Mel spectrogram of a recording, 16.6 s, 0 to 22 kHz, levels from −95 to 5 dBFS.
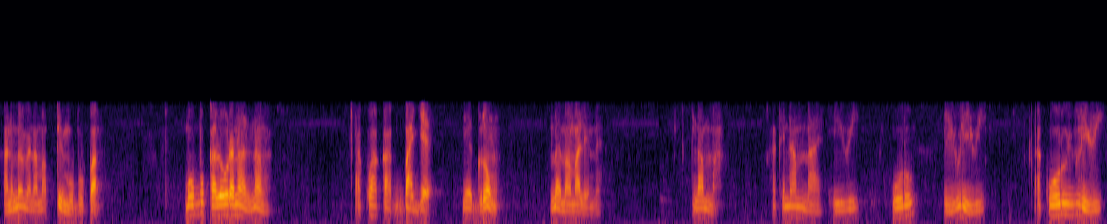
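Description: A speech clip that's been through the GSM full-rate codec for its whole length, and the damage is plainly audible. The codec models the vocal tract and drives it with a sparse, regularly spaced pulse excitation, keeping only every third sample, which gives the voice that buzzy, gravelly grain. The line band runs roughly 200 Hz to 3.6 kHz, so it sounds thin and boxy, and the coarseness fits the 13 kbps full-rate scheme.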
